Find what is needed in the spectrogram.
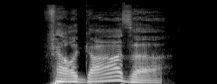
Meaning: carburetor, carburettor
- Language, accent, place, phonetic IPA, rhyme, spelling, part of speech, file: German, Germany, Berlin, [fɛɐ̯ˈɡaːzɐ], -aːzɐ, Vergaser, noun, De-Vergaser.ogg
